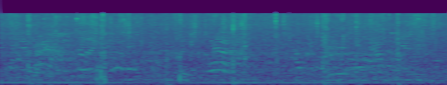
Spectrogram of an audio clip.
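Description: Footsteps climbing concrete steps, with a couple of sharper steps about one and two seconds in, under indistinct voices of people nearby and a steady low hum.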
